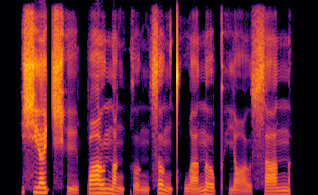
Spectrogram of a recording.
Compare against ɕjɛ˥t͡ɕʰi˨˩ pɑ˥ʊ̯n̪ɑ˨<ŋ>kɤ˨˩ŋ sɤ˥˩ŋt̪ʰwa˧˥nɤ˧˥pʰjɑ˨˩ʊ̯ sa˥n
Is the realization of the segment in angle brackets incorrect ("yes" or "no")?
no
